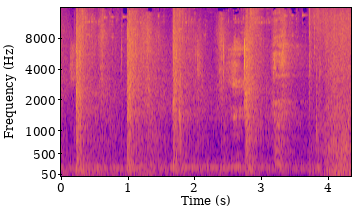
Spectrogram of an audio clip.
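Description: Sharp knocks repeat at a steady pace as someone climbs.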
